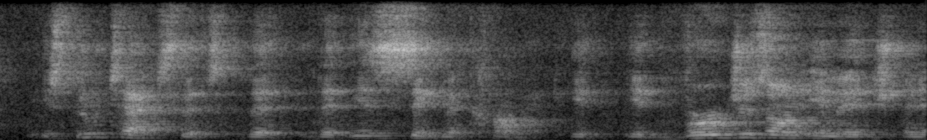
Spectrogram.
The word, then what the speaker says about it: signaconic: It's sign, S-I-G-N, and icon, but I pronounce it signaconic.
